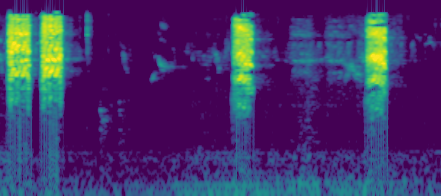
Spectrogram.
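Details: Yellow-sided green-cheeked conure gives four harsh, raspy screeches, two quick ones together, then two more spaced over the next few seconds, over a quiet low hum.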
